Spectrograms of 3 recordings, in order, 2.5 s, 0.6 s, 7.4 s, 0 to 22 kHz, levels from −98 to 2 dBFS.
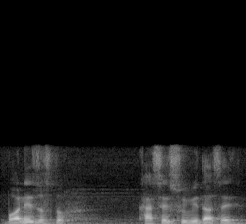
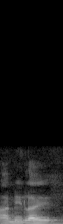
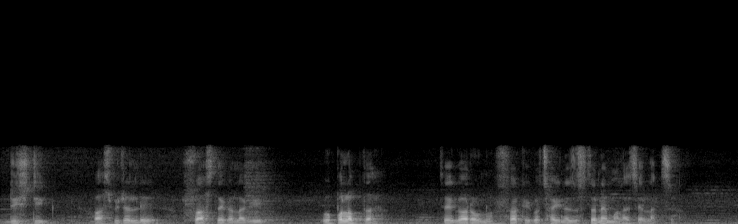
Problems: constant background noise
